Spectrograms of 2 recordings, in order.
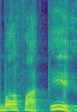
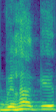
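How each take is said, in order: First: The name is said with a and f: Balfaki. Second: The name is said with i and h: Bilhaki. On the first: The speaker calls it right. "itu Balfaki" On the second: The speaker calls it wrong. "Bukan Bilhaki"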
